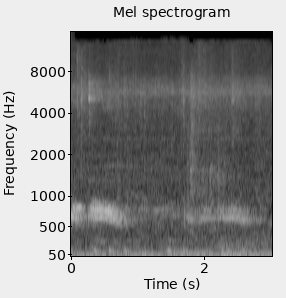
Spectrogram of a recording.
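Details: Spotted dove cooing in the "thổ" style: one loud, low, drawn-out coo at the start, then fainter coos that trail off under a steady background hiss.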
